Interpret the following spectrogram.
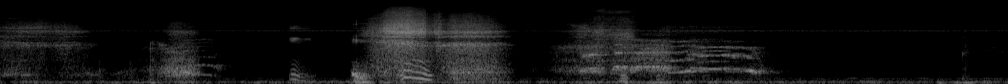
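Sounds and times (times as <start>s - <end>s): rooster crowing: 5.7s - 7.9s.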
